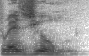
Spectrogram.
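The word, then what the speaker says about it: résumé: already given the word resume actual word one meaning resume means your biodata but French word resum how are you supposed to pronounce that resum but Americans have made it resume but resume has two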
